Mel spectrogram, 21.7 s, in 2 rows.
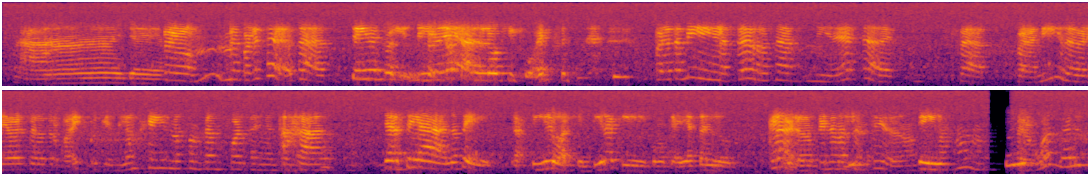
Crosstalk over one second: present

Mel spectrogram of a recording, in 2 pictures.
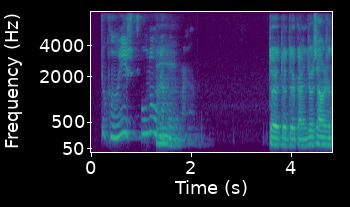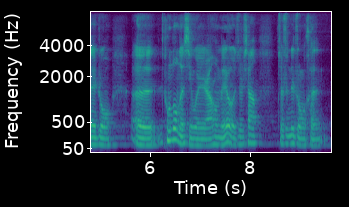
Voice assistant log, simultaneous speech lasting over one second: none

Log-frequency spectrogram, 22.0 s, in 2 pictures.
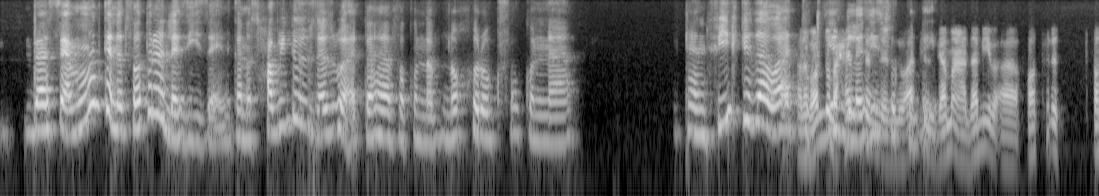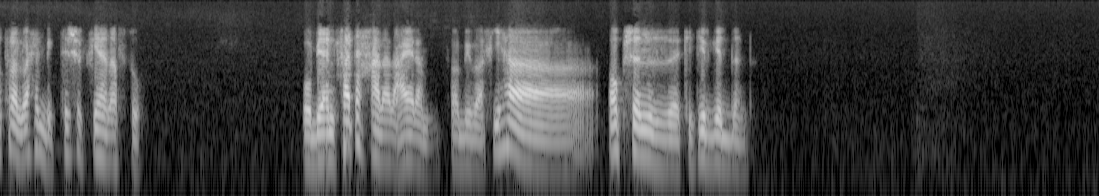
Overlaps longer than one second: present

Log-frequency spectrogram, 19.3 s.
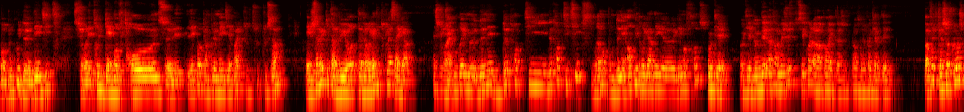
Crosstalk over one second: none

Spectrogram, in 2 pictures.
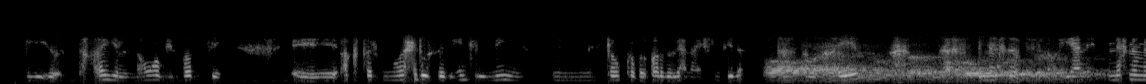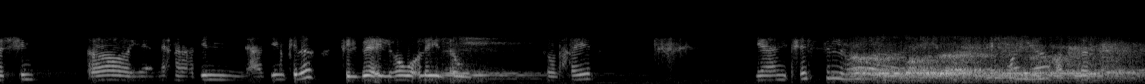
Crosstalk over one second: present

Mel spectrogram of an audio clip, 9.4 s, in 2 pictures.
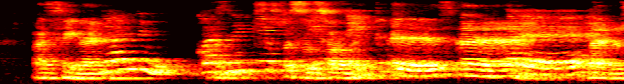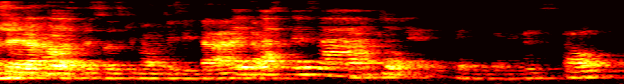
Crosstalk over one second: present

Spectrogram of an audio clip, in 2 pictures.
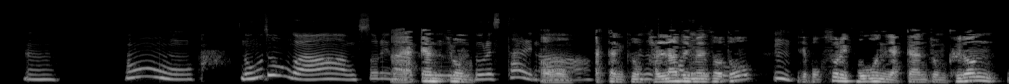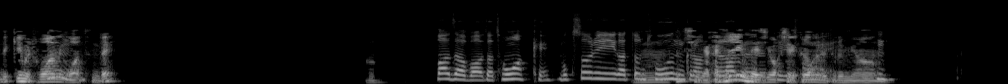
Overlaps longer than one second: present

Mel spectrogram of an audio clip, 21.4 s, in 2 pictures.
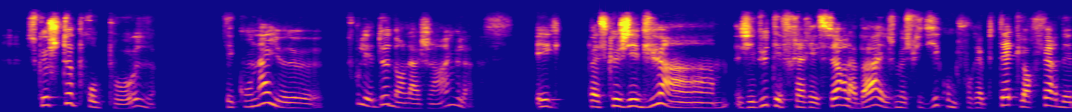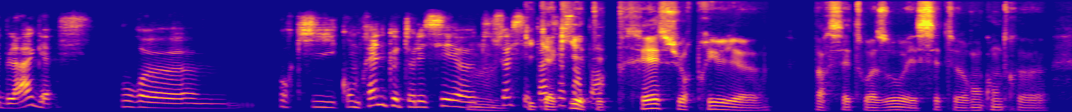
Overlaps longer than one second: present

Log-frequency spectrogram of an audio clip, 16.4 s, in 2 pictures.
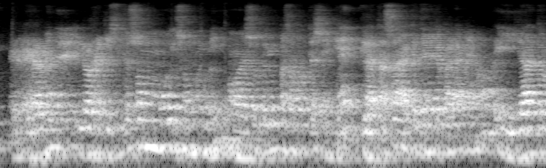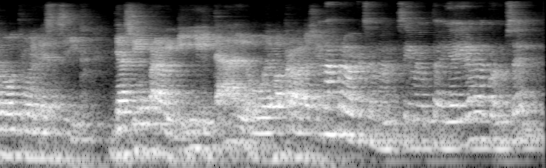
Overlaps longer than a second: none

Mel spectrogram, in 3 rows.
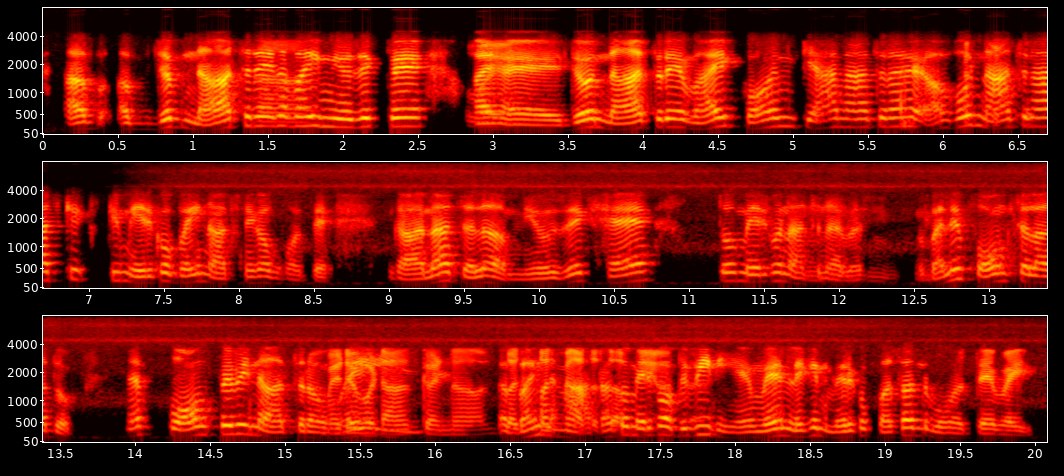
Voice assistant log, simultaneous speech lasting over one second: present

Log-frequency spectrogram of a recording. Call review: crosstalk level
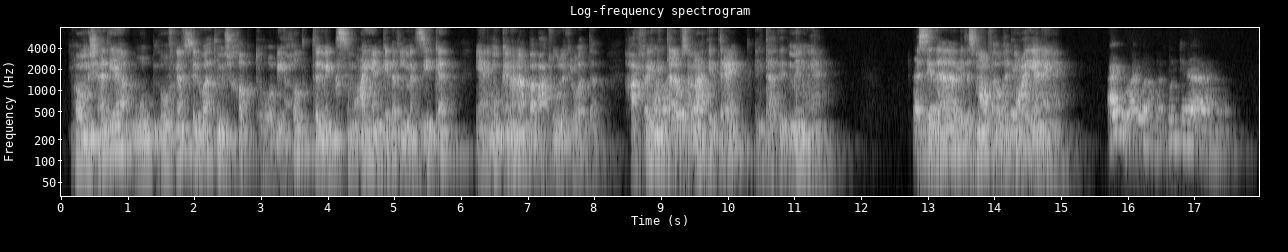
present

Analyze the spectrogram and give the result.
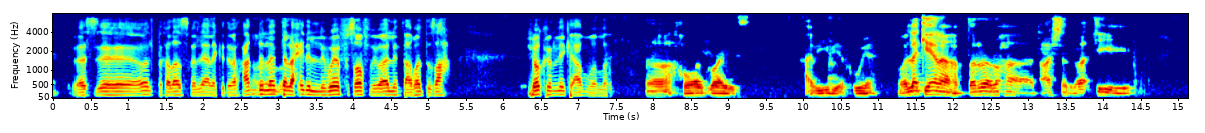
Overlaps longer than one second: none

